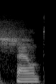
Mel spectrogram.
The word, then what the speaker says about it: Fount: And Fount of Moonlight. Font of Moonlight. Is it Fount or Font? I believe it's Font, right?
